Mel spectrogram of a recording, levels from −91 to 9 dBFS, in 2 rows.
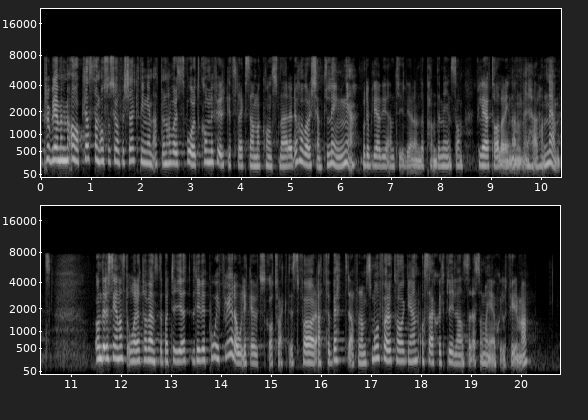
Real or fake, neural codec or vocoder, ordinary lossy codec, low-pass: fake; codec, 16 kHz, 4 kbps, X-Codec, HuBERT features, trained on balanced general audio; none; none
